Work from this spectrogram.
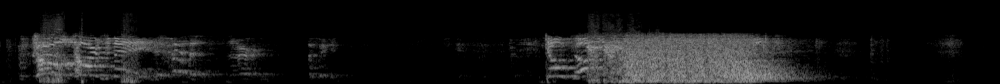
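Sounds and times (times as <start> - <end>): rifle shots in rapid string: 5.9 - 8.1.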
